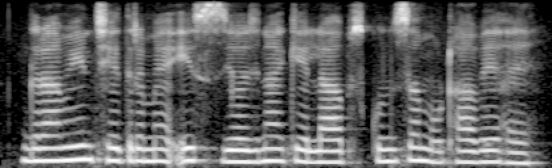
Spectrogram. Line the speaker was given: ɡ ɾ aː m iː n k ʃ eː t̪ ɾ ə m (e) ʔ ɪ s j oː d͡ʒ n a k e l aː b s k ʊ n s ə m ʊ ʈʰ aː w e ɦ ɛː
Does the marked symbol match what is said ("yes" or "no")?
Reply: no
